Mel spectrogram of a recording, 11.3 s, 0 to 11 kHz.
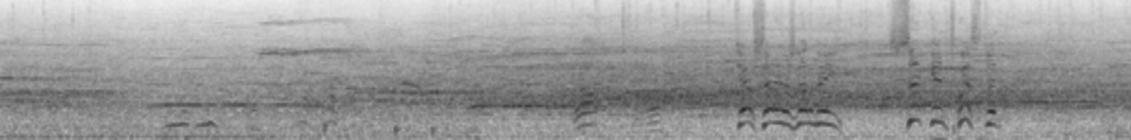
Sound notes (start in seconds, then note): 0.8 audience cheering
